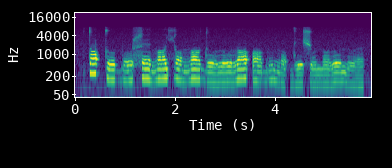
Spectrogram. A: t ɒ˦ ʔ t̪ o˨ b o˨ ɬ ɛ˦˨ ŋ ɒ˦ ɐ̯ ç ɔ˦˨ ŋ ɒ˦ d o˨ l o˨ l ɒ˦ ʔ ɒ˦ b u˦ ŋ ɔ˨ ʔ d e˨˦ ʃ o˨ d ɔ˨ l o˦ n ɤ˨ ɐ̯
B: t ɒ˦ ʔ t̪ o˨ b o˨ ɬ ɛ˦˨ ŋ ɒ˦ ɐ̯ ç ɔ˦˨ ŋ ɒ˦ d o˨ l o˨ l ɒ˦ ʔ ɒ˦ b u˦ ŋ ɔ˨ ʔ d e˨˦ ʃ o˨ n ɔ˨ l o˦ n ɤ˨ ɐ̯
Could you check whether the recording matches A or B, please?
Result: B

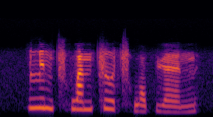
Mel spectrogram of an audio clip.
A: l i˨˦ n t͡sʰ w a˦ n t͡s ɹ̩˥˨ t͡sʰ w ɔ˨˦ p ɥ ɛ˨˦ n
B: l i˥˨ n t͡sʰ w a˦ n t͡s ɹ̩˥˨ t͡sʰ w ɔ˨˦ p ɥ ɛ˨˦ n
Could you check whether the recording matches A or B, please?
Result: B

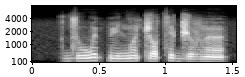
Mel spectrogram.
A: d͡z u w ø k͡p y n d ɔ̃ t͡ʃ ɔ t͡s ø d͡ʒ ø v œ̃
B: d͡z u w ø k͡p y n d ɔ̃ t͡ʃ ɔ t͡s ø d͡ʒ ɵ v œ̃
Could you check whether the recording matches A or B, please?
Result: B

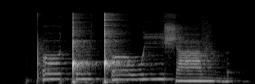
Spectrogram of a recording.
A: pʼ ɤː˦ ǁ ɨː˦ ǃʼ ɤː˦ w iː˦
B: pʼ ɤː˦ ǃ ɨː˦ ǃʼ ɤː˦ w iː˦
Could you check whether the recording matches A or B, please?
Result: B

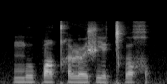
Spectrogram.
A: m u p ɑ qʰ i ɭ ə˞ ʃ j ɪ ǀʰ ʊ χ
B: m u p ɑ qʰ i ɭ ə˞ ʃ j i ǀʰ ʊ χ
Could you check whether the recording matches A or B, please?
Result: A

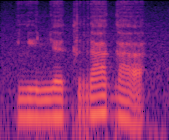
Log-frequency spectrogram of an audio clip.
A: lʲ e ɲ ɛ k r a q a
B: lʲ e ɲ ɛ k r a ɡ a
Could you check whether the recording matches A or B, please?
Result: B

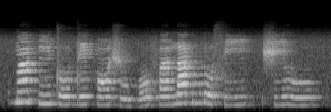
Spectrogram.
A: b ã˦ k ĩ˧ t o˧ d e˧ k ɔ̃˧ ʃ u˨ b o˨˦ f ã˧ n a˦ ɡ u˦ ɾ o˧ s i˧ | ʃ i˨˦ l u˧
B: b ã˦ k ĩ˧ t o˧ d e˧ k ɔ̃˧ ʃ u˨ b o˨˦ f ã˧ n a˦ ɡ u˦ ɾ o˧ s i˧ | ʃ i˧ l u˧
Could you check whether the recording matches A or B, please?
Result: B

